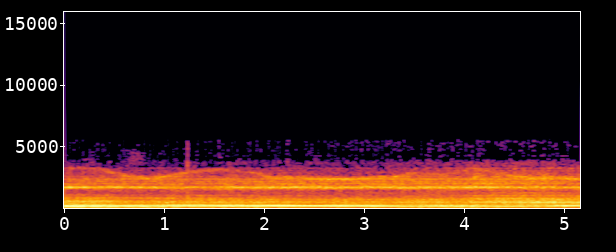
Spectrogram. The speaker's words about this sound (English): It is a plane. It sounds like it's coming right over us.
